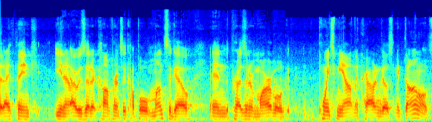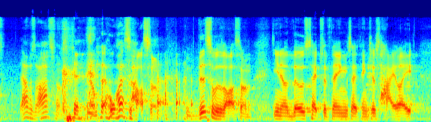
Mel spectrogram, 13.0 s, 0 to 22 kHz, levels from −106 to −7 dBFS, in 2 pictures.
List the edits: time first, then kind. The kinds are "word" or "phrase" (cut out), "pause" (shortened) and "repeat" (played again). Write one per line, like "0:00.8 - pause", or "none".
0:01.0 - word
0:05.9 - word
0:07.9 - word
0:10.6 - word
